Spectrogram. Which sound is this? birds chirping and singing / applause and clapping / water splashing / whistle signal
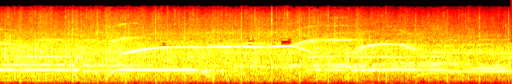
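applause and clapping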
